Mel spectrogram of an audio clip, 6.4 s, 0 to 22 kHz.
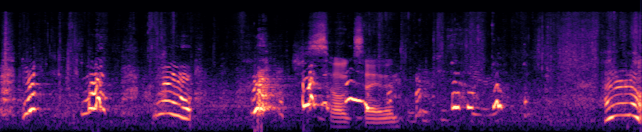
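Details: Dogs at a first meeting between Bruno, a Rottweiler, and Mae, a 12-week-old German Shepherd puppy: a string of high, arching yelps and whines, some with a quavering tremor, sounding every second or so, mixed with a person talking.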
